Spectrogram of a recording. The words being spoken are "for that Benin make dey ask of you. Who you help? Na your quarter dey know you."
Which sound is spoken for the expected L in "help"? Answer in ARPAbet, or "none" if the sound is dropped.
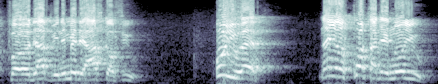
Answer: none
